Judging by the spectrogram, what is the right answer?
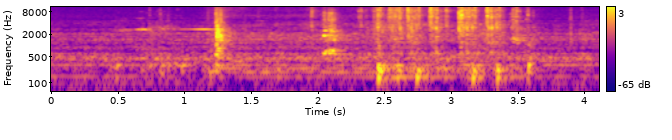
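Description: Sewing machine stitching a shirt cuff, running with a steady close mechanical hum and a few sharp clicks and taps near the end, fairly quiet throughout.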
